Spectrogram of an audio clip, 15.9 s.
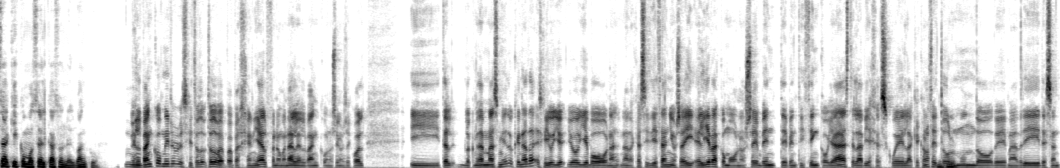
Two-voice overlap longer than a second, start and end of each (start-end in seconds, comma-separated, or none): none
